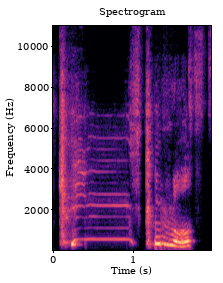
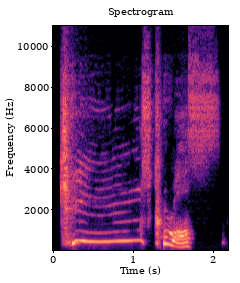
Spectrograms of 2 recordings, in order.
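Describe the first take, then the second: First: The words are spoken with a lisp. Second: The words are spoken without a lisp.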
